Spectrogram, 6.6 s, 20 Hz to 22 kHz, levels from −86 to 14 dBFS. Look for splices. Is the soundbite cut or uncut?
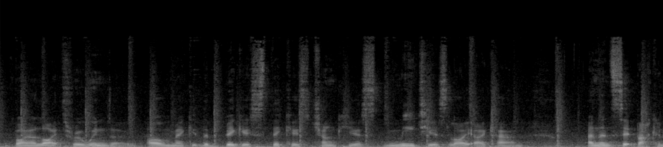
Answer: cut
